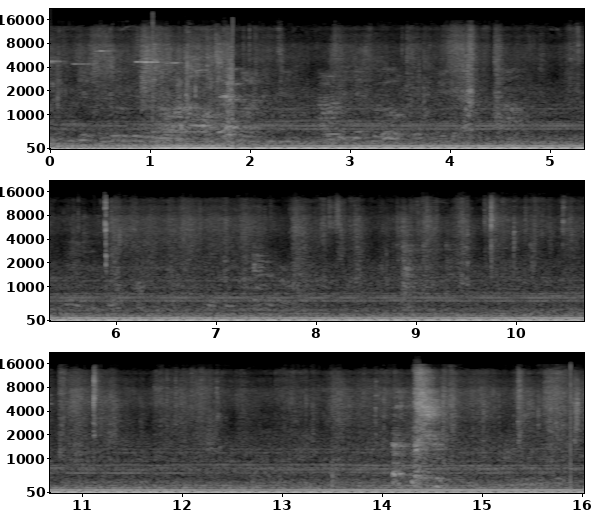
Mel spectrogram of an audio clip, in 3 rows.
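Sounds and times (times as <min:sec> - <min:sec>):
motor running with low rumble: 0:00.0 - 0:16.0.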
